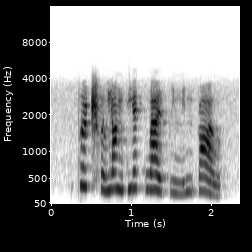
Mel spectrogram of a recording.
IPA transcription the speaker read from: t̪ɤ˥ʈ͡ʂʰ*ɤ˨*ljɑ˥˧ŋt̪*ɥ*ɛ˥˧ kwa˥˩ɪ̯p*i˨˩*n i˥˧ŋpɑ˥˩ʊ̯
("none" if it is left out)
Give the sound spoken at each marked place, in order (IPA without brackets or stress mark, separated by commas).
ɤ˨, j, i˨˩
